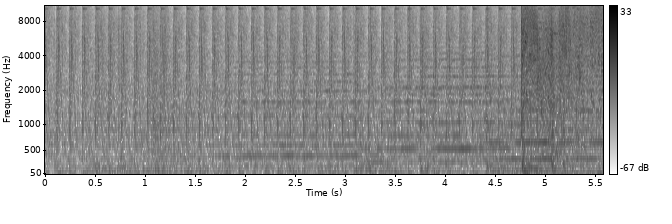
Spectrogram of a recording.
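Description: Sustained rapid automatic gunfire in Halo Infinite, a dense continuous rattle of shots under game music, ending with a sharper impact near the end.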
